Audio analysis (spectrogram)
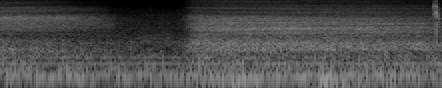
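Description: Deep, audible breaths during a power vinyasa yoga flow: a long, close exhale through the nose and mouth, followed by a short pause and another sustained rush of breath.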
